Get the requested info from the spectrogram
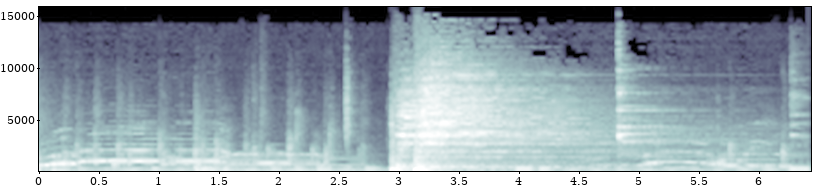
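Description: Live rock band playing a quieter passage: held organ chords, bass, guitar and light drums, with one loud cymbal crash about three seconds in that rings out slowly.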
